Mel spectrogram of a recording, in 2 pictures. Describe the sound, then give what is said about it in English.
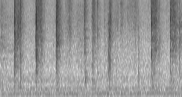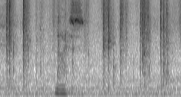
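Steady riffling and snapping of a deck of tarot cards being shuffled, crisp papery bursts repeating for several seconds, with a brief low murmur partway through. “Just get another shuffle on.”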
